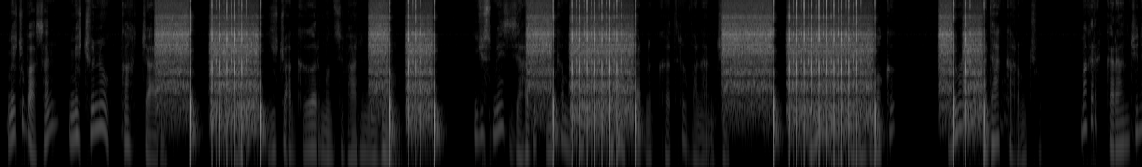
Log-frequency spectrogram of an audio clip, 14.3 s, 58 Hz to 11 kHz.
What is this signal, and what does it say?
Pulse dialling, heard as a rotary dial, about 11 pulses a second, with speech in Kashmiri. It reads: 5 2 7 0 1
